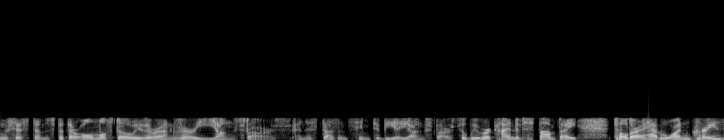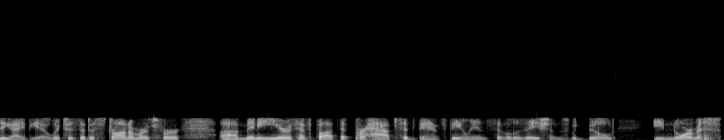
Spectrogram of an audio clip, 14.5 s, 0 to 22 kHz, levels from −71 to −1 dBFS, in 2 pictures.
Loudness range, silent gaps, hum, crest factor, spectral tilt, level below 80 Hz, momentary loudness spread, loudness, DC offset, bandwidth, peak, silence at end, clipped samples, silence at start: 5 LU; none; none; 24 dB; -7.5 dB/octave; -74 dBFS; 10 LU; -26 LUFS; under 0.1%; 4.3 kHz; -4 dBFS; 0.05 s; under 0.1%; 0 s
